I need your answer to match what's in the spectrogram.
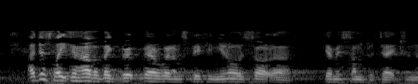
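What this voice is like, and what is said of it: Canadian accent. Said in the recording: “This is the original Canadian accent I'm speaking in.”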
